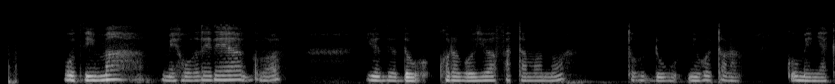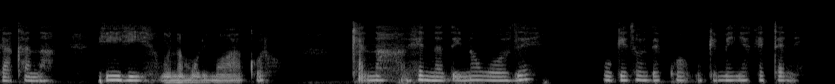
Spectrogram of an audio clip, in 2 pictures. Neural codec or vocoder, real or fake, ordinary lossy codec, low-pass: codec, 16 kHz, 0.4 kbps, LongCat-Audio-Codec; fake; none; none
